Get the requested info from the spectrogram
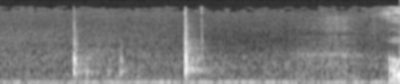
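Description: Two light clicks about half a second apart as the resin pendant is put back under the UV curing lamp to harden.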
